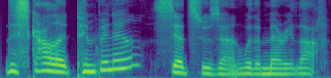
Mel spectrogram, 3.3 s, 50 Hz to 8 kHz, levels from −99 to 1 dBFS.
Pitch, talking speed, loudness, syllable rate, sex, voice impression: 210 Hz, 165 wpm, -20 LUFS, 4.9 syllables/s, female, feminine, adult-like, slightly dark, clear, fluent, intellectual, elegant, lively, slightly strict, slightly sharp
